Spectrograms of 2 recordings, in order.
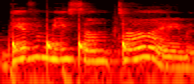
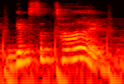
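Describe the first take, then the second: First: Each word is said fully and separately. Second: The words are reduced and run together. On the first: The speaker calls it wrong. "Também não vai ser" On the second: The speaker calls it right. "Não, vai ser"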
